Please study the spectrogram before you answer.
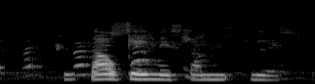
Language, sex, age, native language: Icelandic, female, 8, Icelandic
